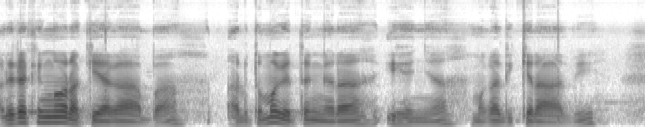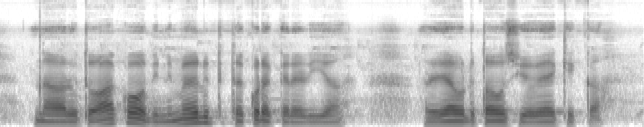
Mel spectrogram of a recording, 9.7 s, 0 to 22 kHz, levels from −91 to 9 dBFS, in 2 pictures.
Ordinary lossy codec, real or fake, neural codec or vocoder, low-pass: none; real; none; none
